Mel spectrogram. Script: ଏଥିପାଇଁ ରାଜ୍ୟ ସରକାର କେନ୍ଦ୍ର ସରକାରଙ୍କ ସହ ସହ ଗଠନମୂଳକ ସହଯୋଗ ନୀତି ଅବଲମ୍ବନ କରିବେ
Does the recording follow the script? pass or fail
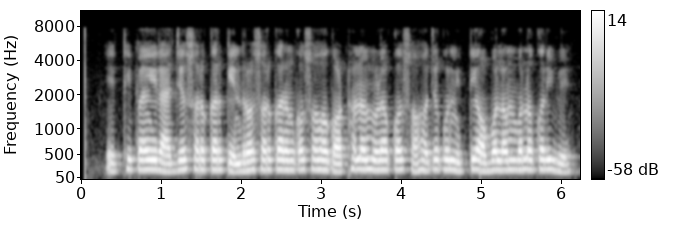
fail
